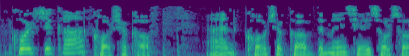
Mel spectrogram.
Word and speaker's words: Korsakoff: Korsakoff.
